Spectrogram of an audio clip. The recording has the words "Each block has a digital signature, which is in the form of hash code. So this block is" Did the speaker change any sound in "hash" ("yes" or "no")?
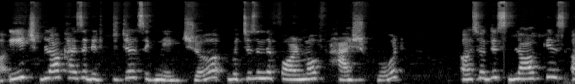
no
